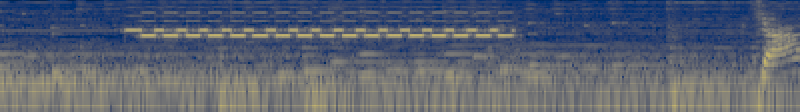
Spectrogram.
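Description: Telephone ringing: one electronic ring, a rapid trill on two high tones, lasting about two seconds.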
